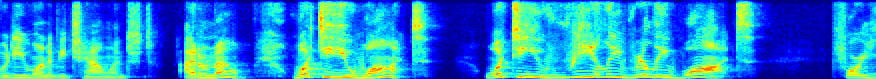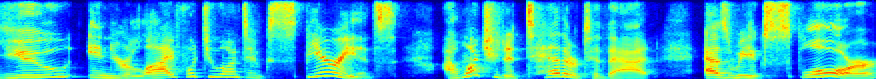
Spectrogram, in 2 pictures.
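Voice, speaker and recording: Against a quiet background, a woman speaks loudly and at a fairly slow pace, with a fairly high voice, an energetic tone and very wide pitch swings. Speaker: motivational speaker. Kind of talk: webinar presentation. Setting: video webinar.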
